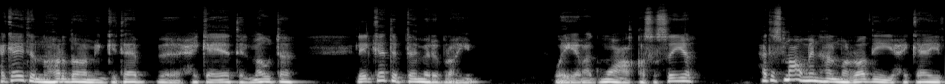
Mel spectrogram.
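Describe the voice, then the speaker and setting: A man speaks at a moderate pace with a fairly low pitch. His voice is somewhat breathy. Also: lively intonation. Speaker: horror story narrator. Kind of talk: casual channel intro.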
